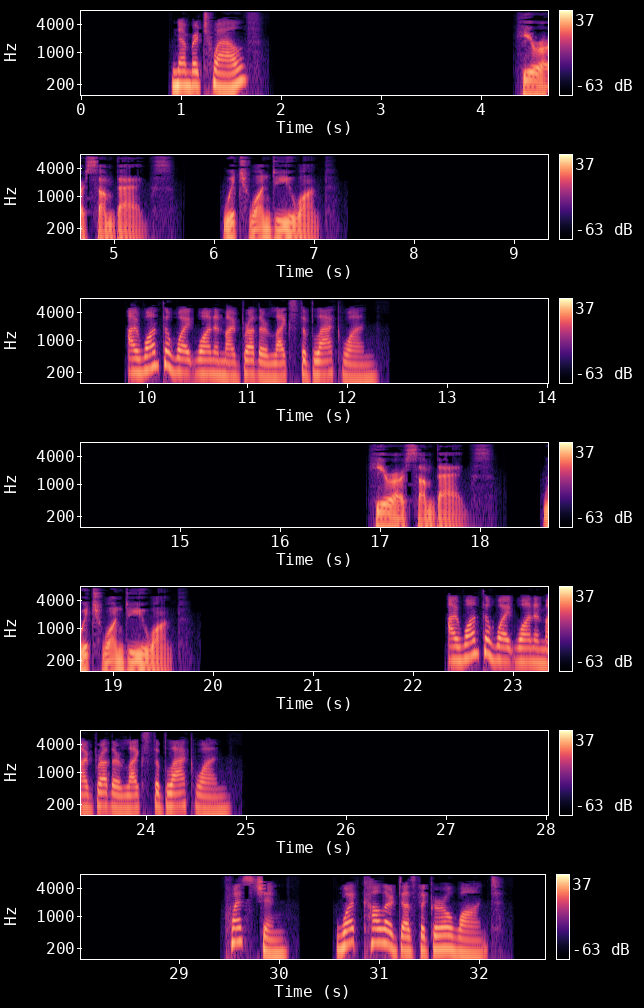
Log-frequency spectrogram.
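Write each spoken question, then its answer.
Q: Question. What color does the girl want?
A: White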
